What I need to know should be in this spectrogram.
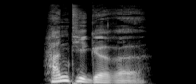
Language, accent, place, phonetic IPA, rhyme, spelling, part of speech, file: German, Germany, Berlin, [ˈhantɪɡəʁə], -antɪɡəʁə, hantigere, adjective, De-hantigere.ogg
- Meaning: inflection of hantig: 1. strong/mixed nominative/accusative feminine singular comparative degree 2. strong nominative/accusative plural comparative degree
